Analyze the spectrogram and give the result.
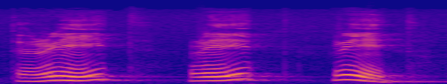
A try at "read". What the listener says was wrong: Halbuki okunuşu şimdi Türkçe okunuş gibi yazalım. Read değil mi? Böyle i'yi uzatalım. Bu red okunuyor. Bu da red okunuyor. Bu aynı yazdığını sen şimdi burada niye read okuyorsun? Burada niye red okuyorsun?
